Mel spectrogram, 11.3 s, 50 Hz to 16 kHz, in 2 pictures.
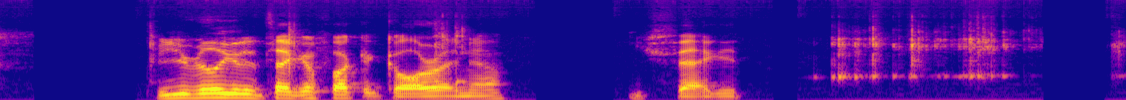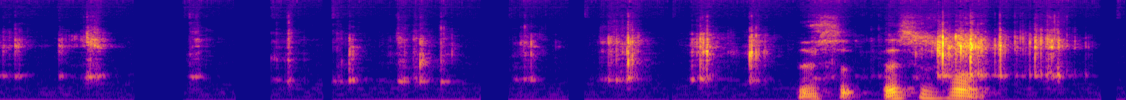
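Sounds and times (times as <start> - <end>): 
speech: 0.8 - 2.6, 3.2 - 3.8, 9.6 - 10.7
chewing gum pieces rattling in a bottle: 4.0 - 11.2.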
